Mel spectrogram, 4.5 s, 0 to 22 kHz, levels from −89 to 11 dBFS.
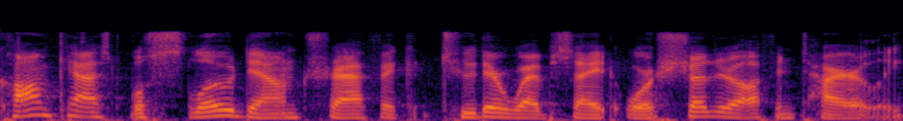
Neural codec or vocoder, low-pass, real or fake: vocoder, 44.1 kHz, 128 mel bands, Pupu-Vocoder; 7.2 kHz; fake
